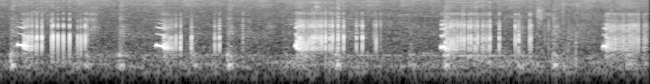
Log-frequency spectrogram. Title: Baby snores are the cutest!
